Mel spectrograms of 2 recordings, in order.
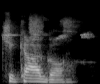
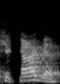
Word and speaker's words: Chicago: words Chicago and Michigan, because in English they have the French sh sound for ch, but when people speak Russian, it's Michigan, and it's Chicago. A lot of people say Chicago too.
